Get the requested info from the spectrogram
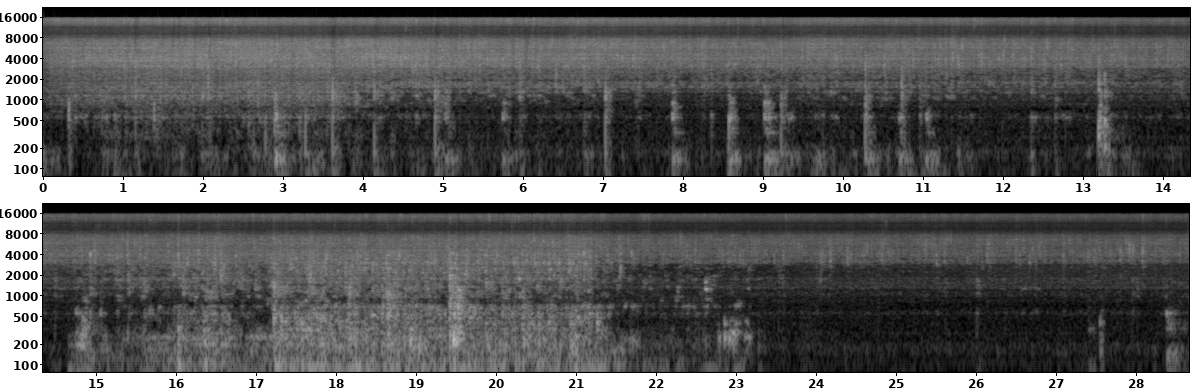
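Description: Cubed long eggplant, soaked in water and drained beforehand, sizzling loudly in hot oil in a wok alongside frying tempeh, with scattered pops and crackles. The sizzle is strongest just after the eggplant goes in and slowly dies down.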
